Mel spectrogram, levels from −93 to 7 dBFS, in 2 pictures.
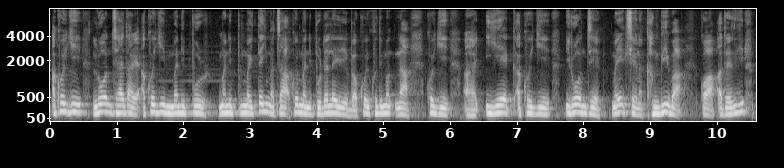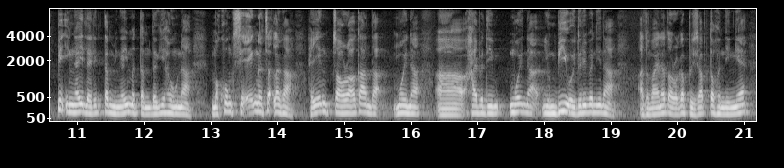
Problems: none marked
